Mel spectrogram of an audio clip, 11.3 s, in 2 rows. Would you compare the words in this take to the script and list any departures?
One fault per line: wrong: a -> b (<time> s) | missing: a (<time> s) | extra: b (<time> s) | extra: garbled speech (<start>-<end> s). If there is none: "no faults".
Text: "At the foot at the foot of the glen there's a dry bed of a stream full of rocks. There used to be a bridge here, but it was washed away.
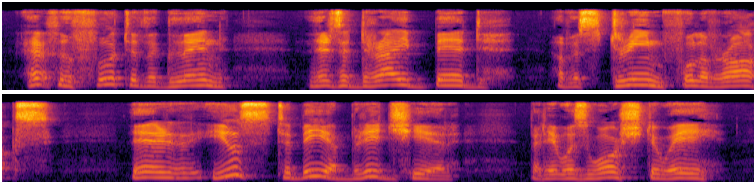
missing: at the foot (1.0 s)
